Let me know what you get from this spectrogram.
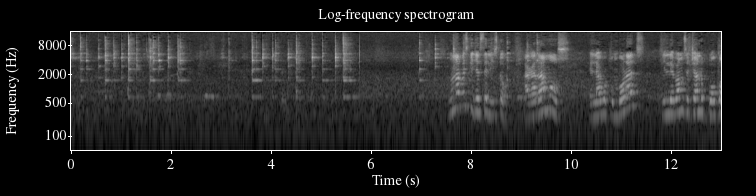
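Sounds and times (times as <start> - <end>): spoon clinking against bowl: 0.0 - 5.8, 6.9 - 7.9.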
